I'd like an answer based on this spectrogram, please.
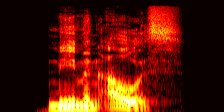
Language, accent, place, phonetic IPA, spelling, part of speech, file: German, Germany, Berlin, [ˌneːmən ˈaʊ̯s], nehmen aus, verb, De-nehmen aus.ogg
- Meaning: inflection of ausnehmen: 1. first/third-person plural present 2. first/third-person plural subjunctive I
